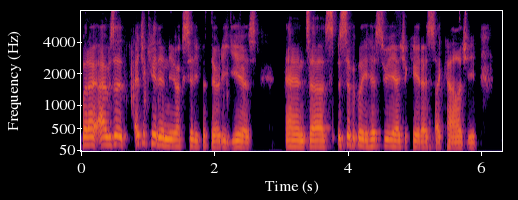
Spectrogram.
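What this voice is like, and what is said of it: Slight Brooklyn accent. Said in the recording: “it's a little bit of a Brooklyn accent, just a bit.”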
